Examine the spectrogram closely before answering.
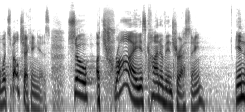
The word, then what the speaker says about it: trie: for retrieval somehow t r i e but pronounced try and this one's kind of cool because this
